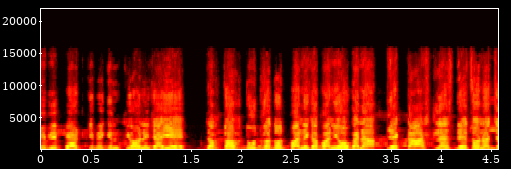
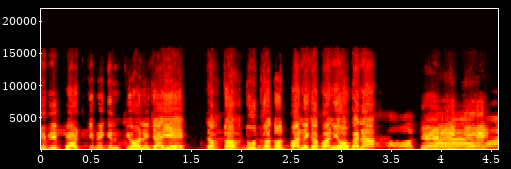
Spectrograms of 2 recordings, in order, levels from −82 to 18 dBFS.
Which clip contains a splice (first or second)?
first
